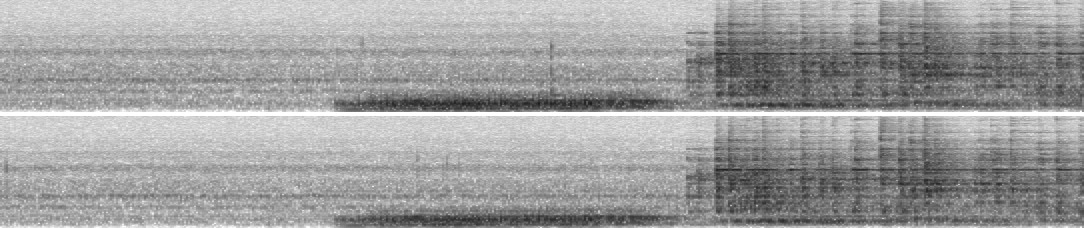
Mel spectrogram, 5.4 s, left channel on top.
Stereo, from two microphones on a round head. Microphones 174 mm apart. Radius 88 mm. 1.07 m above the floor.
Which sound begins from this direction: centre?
A rattle, at 3.4 s.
